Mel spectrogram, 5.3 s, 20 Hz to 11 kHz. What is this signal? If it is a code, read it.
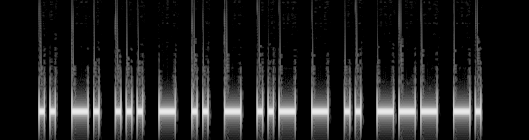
Morse code, heard as a keyed tone, about 22 wpm, 700 Hz. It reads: INSTITUTION
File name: practice / 22wpm / Eleven Letter Words - 22wpm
